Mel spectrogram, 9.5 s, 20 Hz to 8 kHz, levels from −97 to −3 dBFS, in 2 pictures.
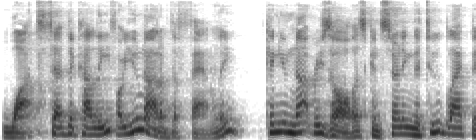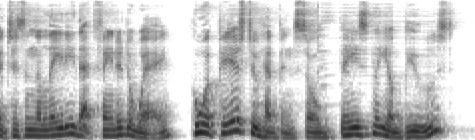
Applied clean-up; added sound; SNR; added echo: neural mask model DeepFilterNet 3.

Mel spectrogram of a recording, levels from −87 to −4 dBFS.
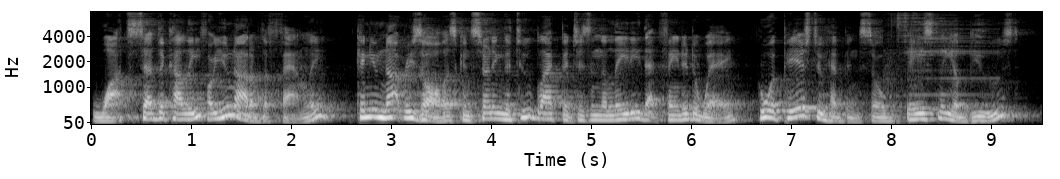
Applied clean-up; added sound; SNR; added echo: neural separator model SepFormer DNS4.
